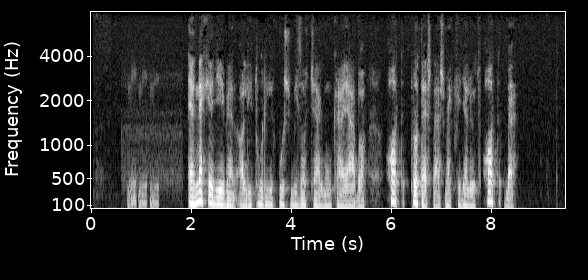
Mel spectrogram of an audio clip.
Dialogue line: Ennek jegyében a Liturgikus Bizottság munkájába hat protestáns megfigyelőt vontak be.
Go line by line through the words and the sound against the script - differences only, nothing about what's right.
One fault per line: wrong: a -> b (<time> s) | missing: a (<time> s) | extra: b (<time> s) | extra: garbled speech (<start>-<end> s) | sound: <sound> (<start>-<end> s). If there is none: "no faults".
sound: laugh (0.7-1.4 s)
wrong: vontak -> hat (7.8 s)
